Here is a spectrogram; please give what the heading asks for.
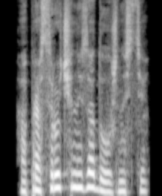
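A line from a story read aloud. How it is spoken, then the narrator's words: Trembling whisper. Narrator (Russian): прошептала Света, и голос у нее дрогнул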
